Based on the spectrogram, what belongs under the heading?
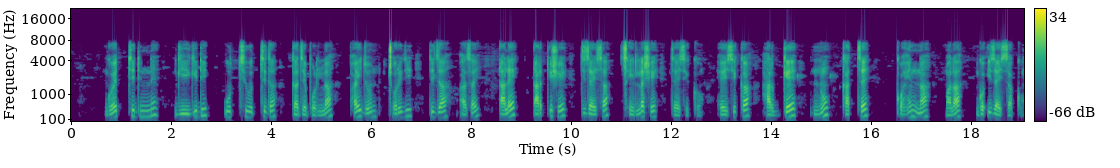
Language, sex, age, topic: Gamo, male, 25-35, agriculture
